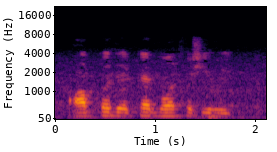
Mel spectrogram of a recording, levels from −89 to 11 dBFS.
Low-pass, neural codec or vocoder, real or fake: 7.2 kHz; none; real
